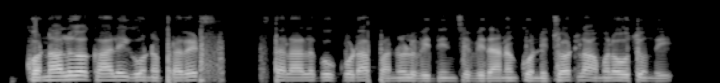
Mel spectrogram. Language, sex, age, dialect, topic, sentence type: Telugu, male, 18-24, Central/Coastal, banking, statement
